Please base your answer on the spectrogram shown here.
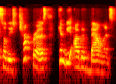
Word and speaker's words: chakra: And the chakra system, and it's pronounced Chuck, as in your best friend Chuck, because that's how you say it in Sanskrit.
